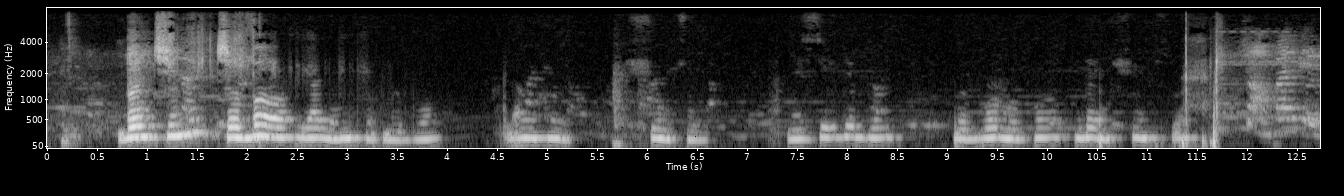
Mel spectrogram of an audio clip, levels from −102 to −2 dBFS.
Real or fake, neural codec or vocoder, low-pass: real; none; 7.2 kHz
